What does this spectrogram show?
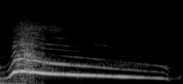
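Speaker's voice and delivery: loud, high, long-held woo; celebratory woo. Pretend. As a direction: let out a drawn-out high "wooo!". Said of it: "One woo for you".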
